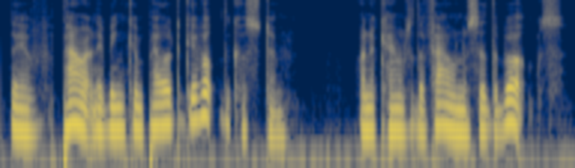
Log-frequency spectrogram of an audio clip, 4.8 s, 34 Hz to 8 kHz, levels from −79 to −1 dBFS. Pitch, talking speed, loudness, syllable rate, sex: 125 Hz, 225 wpm, -21 LUFS, 6.5 syllables/s, male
